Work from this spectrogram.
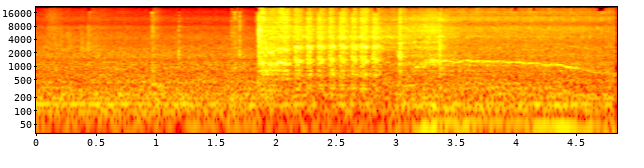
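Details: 2000 Lexus GS400, crank-no-start with no check engine light, many parts already replaced: starter cranks in a quick even beat, engine catches briefly then fades and stalls; excess fuel suspected, cause unconfirmed.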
